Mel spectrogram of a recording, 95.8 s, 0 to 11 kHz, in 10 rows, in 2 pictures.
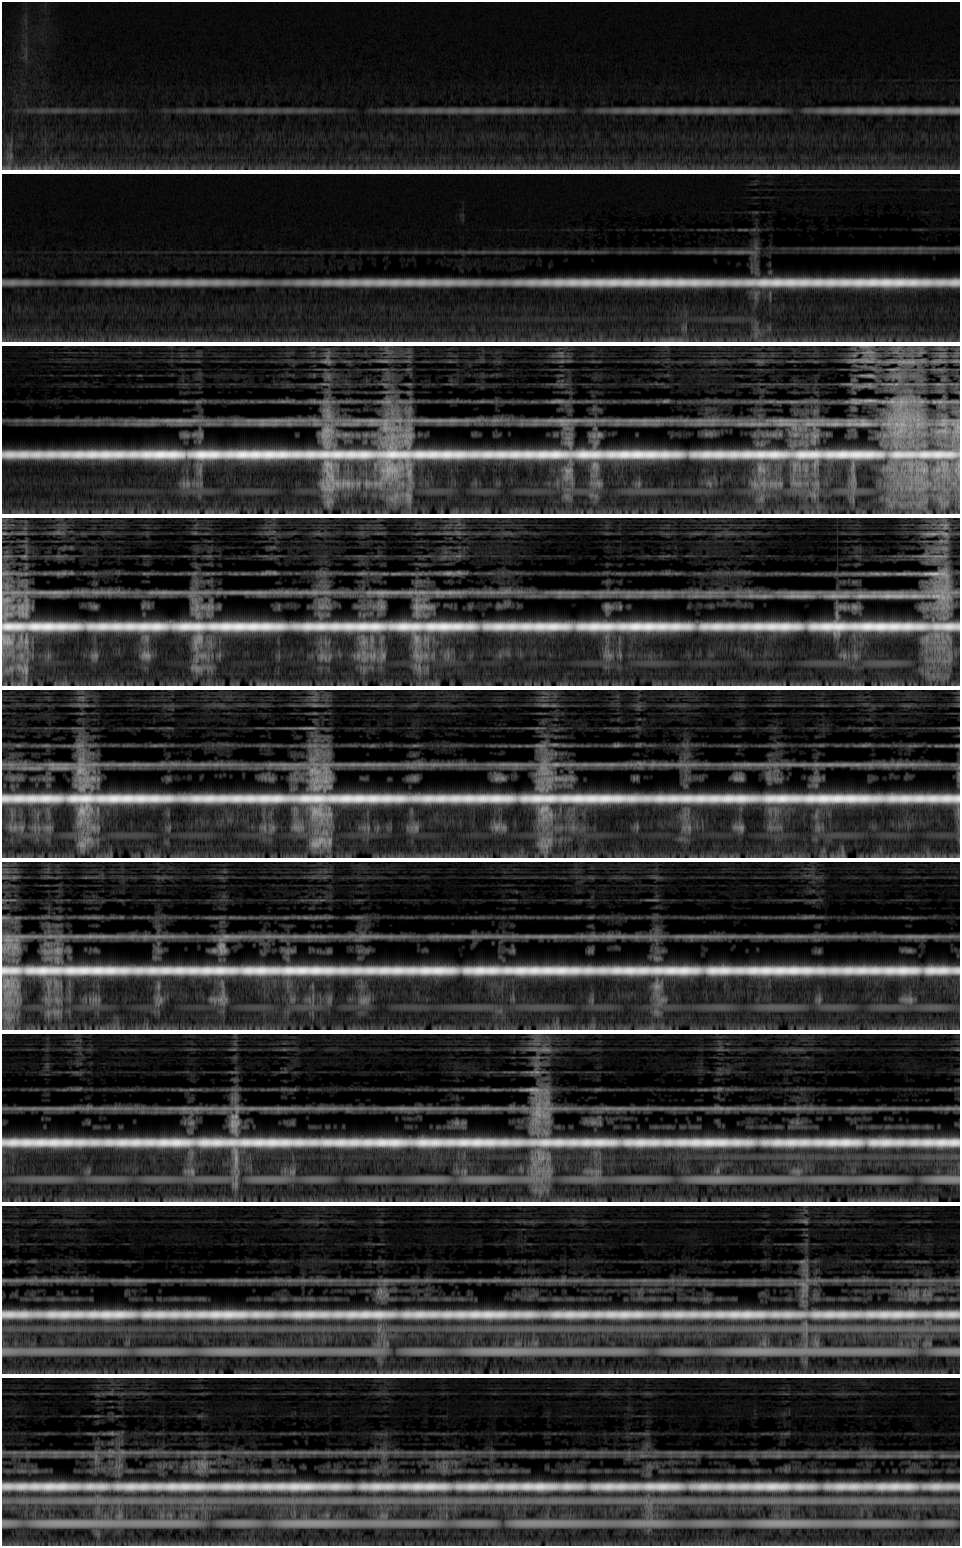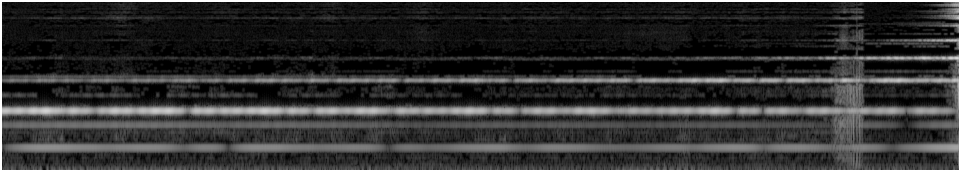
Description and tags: Horror Scrape 1
A dark metallic scraping sound. A bell sound recorded on a tascam dr-05 then put through the monsterchorus vst, and heavily overlayed with vox and tremolo.
Ambient, Atmosphere, Cinematic, Dark, Drone, Film, Free, Horror, metallic, Sci-fi, Scraping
